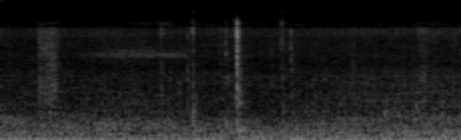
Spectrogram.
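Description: A button clicks as a finger presses it.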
